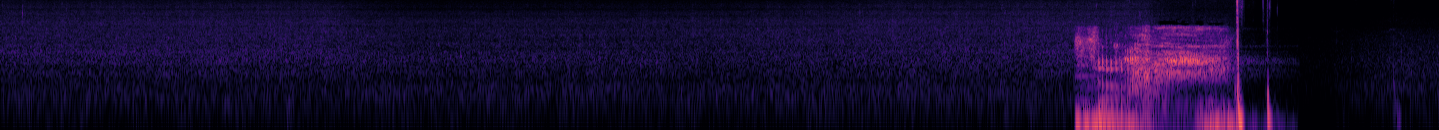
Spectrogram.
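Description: Rushing mountain creek, a steady wash of water. About eight seconds in, a loud roar lasting a little over a second cuts in suddenly, followed by two sharp clicks, and then the sound cuts out briefly.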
